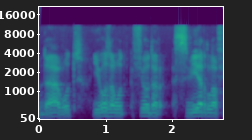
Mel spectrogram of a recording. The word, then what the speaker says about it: Свердлов: Нашего парня зовут Федор Свердлов. И в данном случае я ставлю ударение на первый слог, только потому, что так произносят в этом фильме.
